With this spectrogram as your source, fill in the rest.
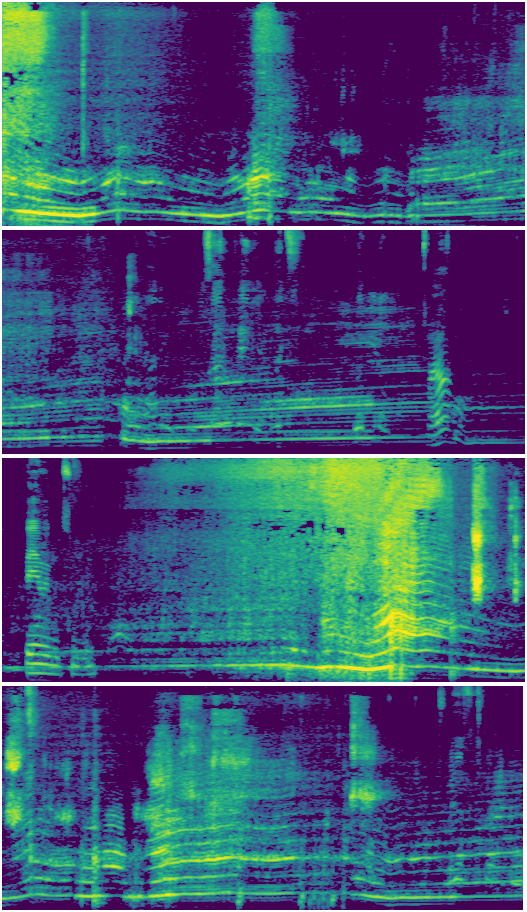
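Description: Racing car engines rev hard and shift gears as the cars drive off into the distance.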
